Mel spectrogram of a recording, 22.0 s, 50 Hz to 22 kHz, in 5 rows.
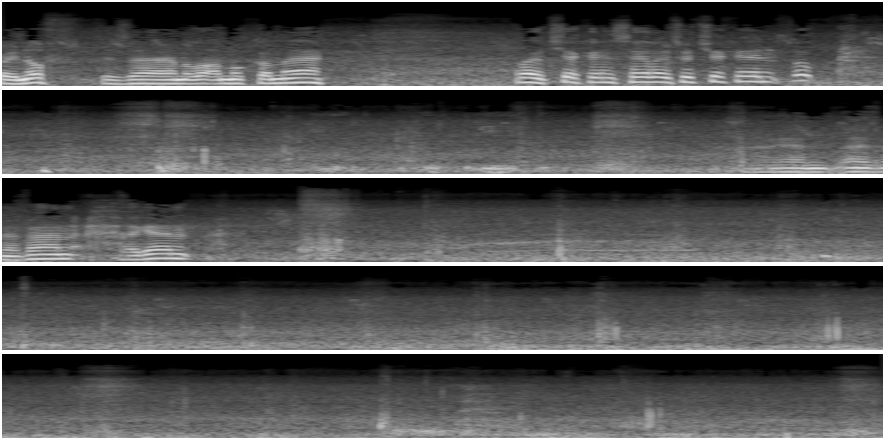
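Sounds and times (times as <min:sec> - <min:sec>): wind buffeting microphone: 0:01.8 - 0:22.0.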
